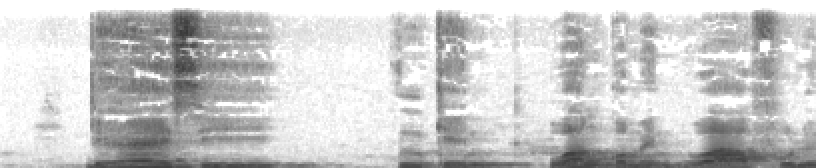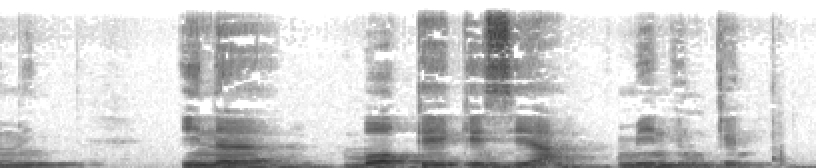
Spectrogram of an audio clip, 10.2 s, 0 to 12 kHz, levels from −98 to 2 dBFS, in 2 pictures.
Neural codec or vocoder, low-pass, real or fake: none; 10.8 kHz; real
